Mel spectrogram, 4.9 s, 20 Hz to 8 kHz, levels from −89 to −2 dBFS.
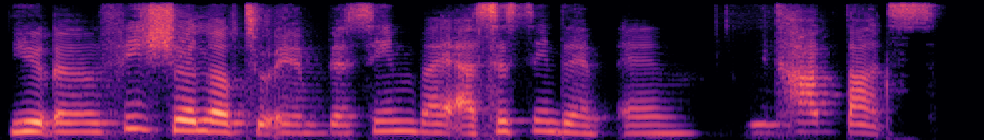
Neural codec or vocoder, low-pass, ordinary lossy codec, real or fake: codec, 16 kHz, 0.5 kbps, X-Codec, HuBERT features, trained on general audio; 7.2 kHz; none; fake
